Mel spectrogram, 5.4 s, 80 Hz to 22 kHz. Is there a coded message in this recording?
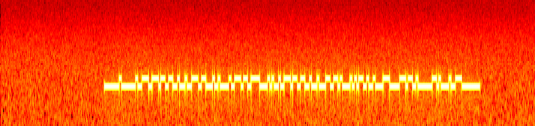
Yes: TTY/TDD text telephone tones (45.45 baud Baudot) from 1.0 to 4.8 s, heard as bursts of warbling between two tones, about 400 Hz shift, 1600 Hz centre. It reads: A PACK OF PUGS. GA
